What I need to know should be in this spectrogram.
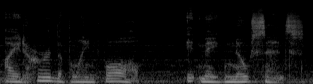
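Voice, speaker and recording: An actor playing a brooding, haunted writer who narrates his ordeal gravely in a thriller video game. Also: medium pitch, a little slow, over music, natural voice. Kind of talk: scripted first-person thriller narration.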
